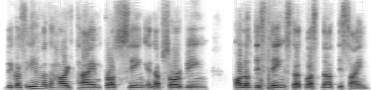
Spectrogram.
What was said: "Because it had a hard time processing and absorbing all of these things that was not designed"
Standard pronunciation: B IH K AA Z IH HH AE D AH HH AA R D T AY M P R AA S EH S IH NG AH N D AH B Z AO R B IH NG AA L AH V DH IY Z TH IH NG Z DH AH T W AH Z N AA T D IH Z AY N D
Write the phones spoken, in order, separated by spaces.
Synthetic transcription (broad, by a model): B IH K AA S IH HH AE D AH HH AA R D T AY M P R AA S EH S IH NG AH N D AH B S AO R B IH NG AA L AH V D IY TH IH NG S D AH T W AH S N AA T D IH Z AY N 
